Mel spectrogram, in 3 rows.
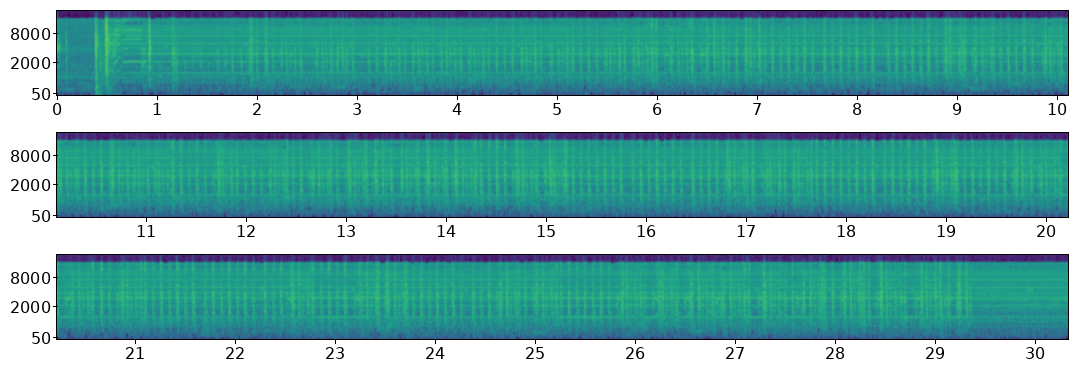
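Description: LS-240 SuperDisk drive in an IBM ThinkPad A31 reading a regular floppy disk at high speed while files are copied to the hard drive. It makes a steady whirring with rapid fine ticking from the read head, the sound of a 4x-speed floppy drive, and stops shortly before the end.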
